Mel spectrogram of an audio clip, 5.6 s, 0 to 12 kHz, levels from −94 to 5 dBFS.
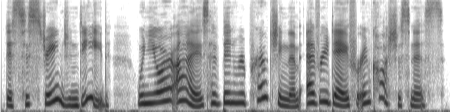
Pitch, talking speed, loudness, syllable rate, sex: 275 Hz, 160 wpm, -17 LUFS, 4.8 syllables/s, female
